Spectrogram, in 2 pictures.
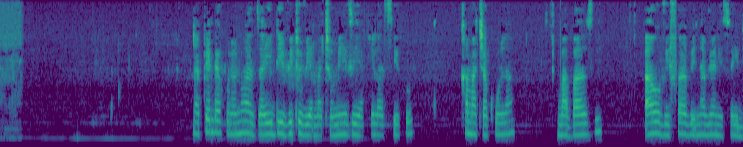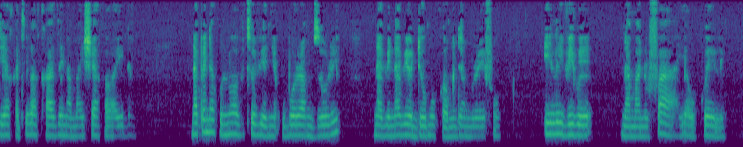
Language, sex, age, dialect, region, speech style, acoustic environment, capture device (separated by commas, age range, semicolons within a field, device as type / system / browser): Swahili, female, 25-34, Kenya - Mombasa, Kenya, relaxed, silence; nature, mobile / macOS / Safari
